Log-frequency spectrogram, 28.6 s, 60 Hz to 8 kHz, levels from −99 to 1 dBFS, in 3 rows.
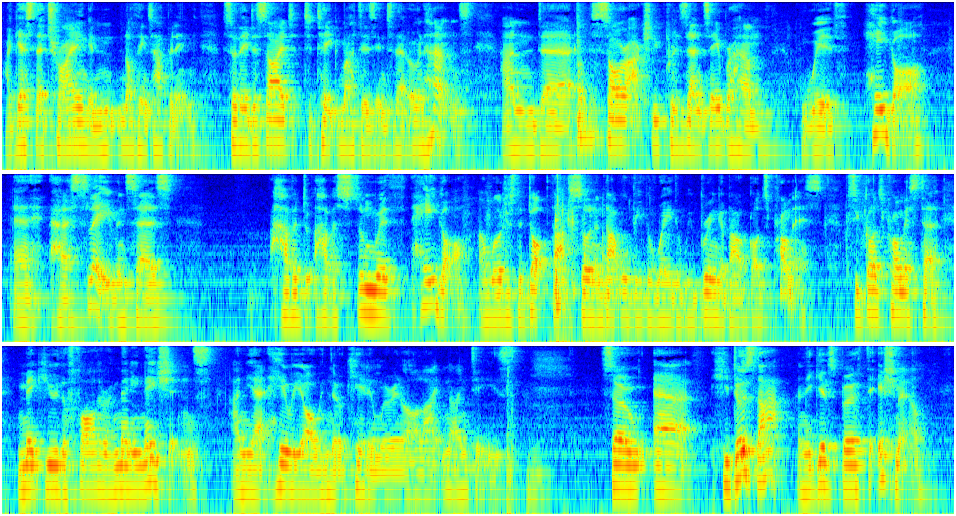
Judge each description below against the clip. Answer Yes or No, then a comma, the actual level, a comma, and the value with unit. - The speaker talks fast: No, average, 190 wpm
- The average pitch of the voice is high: No, low, 115 Hz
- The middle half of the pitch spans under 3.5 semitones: Yes, average, 2.9 semitones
